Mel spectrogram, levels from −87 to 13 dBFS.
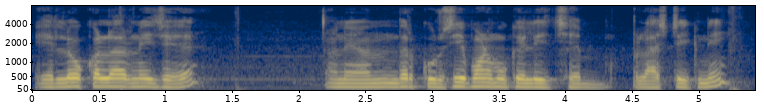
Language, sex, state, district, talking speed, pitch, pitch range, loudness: Gujarati, male, Gujarat, Valsad, 130 wpm, 135 Hz, 130-140 Hz, -16 LUFS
